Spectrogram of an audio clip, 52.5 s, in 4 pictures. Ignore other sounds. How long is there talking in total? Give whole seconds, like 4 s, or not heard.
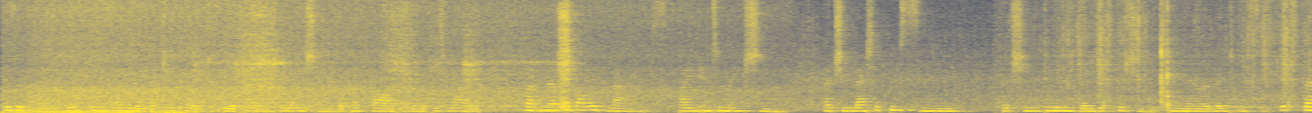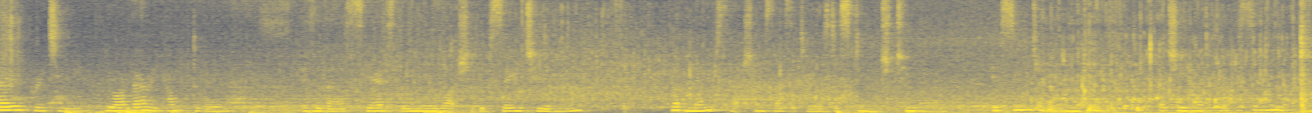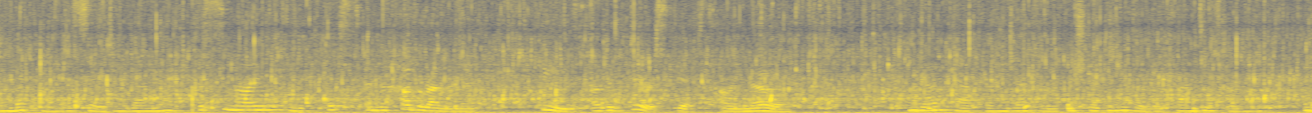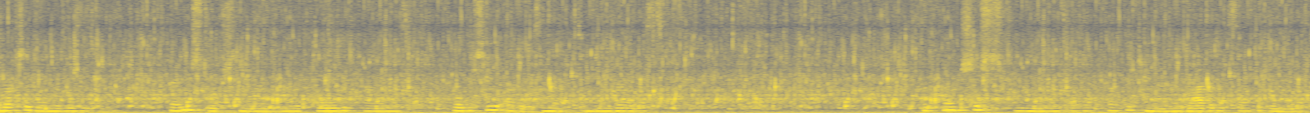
47 s.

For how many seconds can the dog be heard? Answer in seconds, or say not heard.
not heard.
